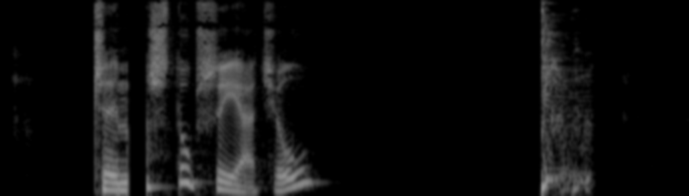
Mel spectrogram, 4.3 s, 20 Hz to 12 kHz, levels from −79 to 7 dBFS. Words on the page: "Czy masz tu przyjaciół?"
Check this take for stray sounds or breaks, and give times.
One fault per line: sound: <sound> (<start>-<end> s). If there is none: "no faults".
sound: dropout (0.8-0.9 s)
sound: thud (3.4-3.7 s)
